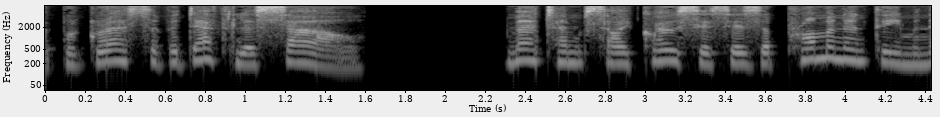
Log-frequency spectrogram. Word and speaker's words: metempsychosis: in joyy and fashion the word famously appears mispronounced by Molly Bloom as met in Pike hoses in Thomas pin's 1963 Premier novel V metam psychosis is mentioned in reference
